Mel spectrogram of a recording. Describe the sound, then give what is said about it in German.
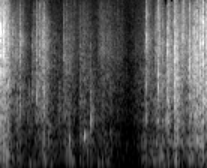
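Crisp crinkling of sandwich wrapping paper (Butterbrotpapier) being unwrapped from a sandwich, a busy run of rustles and crackles that pauses briefly midway, then resumes just as densely. No one speaks. “So, also ich habe hier eine kleine, kleine ja, genau. Tüte. Du kannst ja ein bisschen kommentieren. ASMR.”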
